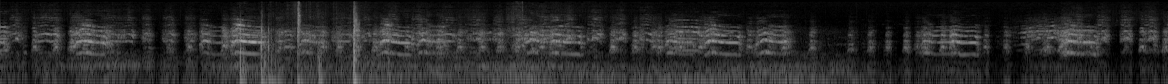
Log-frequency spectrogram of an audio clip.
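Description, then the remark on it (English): A flock of chickens clucks and squawks excitedly and nonstop, their overlapping calls fairly loud, with a few sharp knocks partway through. “Might be a drone or something making my chickens all go nuts.”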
